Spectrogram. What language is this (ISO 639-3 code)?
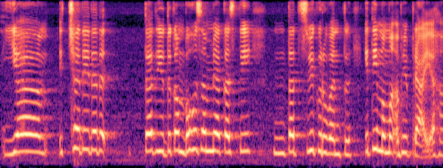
san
